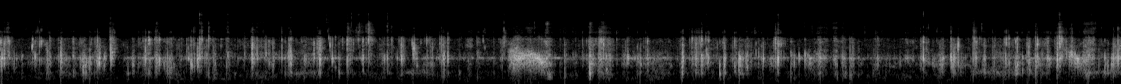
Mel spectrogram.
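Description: Close-up mouth sounds of a person eating spicy noodles and chicken with her hands: wet chewing, smacking and crunching in a dense run of short clicks, with a longer, louder stretch about five seconds in.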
